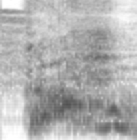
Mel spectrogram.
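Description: A single loud sneeze bursts out after a brief quiet moment, a voiced, wailing cry that rises and then falls, lasting just over half a second.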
